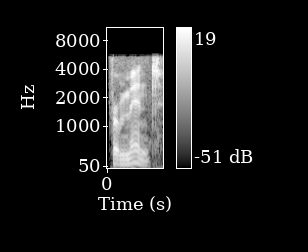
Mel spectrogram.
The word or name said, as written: ferment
